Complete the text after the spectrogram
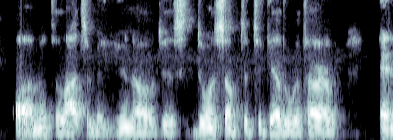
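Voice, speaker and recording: The speaker has an American accent and fairly even intonation. The recording is very clean, with a silent background. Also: man. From New York. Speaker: college basketball coach. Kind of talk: interview. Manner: halting.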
